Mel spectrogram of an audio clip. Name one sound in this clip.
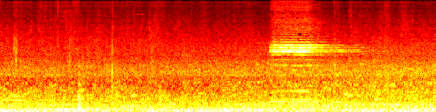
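Low traffic rumbles steadily outdoors in a street.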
